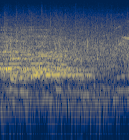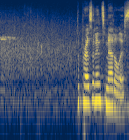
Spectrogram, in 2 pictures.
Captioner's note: applause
